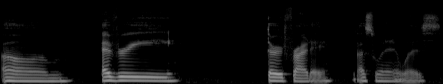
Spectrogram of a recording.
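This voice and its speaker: A woman speaks quietly in a very deep, low voice with an American accent, her intonation monotone and flat, broken by long, frequent pauses. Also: very clean recording, silent background. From Virginia Beach, Virginia. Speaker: DJ and visual artist. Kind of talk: casual interview chat. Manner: low, quiet.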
